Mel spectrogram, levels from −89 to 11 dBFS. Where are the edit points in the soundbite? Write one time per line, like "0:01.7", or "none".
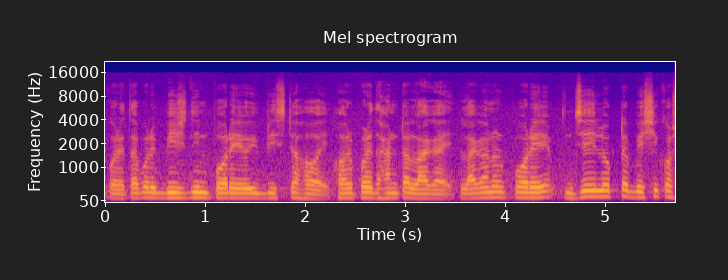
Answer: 0:02.3
0:03.5
0:04.6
